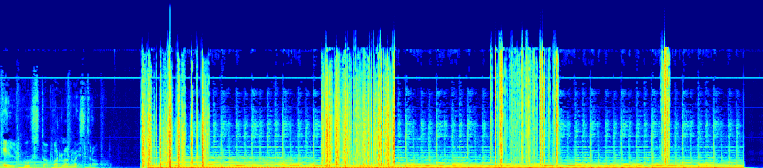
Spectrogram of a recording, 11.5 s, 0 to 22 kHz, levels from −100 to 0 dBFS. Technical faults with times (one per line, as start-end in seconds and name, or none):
2.11-3.18 cable scratch noise
4.82-5.93 cable scratch noise
7.35-8.37 cable scratch noise
9.90-10.05 cable scratch noise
